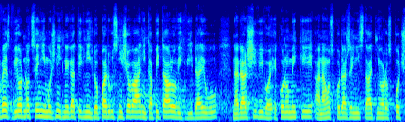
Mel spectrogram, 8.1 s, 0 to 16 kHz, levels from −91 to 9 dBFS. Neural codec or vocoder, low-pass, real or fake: vocoder, 44.1 kHz, 128 mel bands, Pupu-Vocoder; 14.4 kHz; fake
